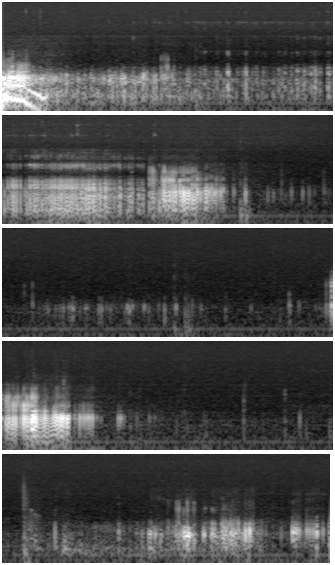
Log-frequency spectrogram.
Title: magnesium citrate bowel sounds. wild.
